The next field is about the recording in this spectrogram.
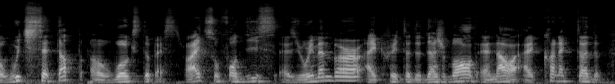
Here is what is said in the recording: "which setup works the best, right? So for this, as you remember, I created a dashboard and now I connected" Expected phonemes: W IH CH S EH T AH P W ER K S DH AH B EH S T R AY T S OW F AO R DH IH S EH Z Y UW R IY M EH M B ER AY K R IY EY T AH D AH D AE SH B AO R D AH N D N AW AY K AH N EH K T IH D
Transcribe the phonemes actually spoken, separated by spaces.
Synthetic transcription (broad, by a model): W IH CH S EH T AH P W ER K S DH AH B EH S T R AY T S OW F AO R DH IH S EH Z Y UW R IY M EH M B ER AY K R IY EY T AH D AH D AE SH B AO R D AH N N AW AY K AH N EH K T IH D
